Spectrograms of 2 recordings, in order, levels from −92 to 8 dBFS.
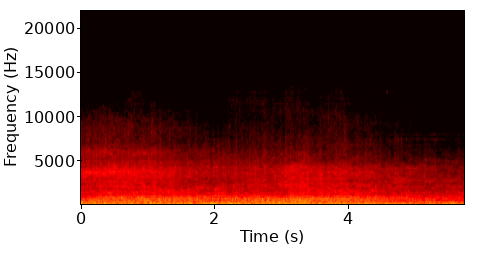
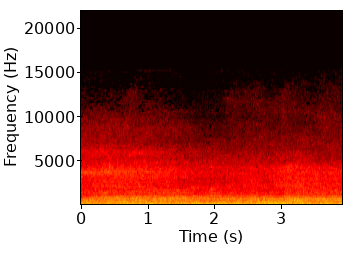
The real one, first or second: second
